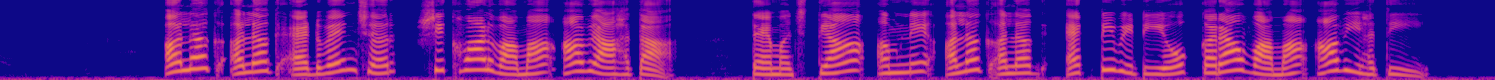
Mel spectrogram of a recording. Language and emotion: Gujarati, neutral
